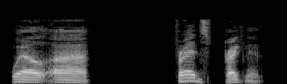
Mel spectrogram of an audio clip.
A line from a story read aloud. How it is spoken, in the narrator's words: hesitantly replied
